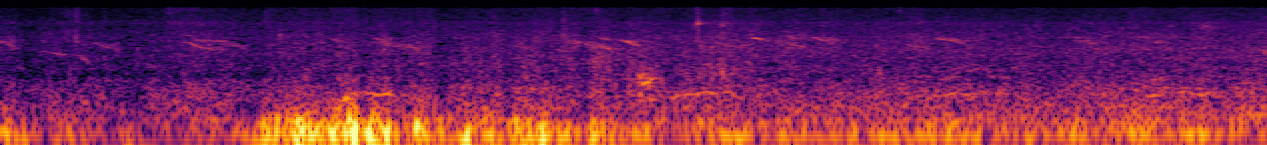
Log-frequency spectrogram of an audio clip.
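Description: Faint outdoor ambience of small birds chirping, many short downward chirps scattered throughout, with a brief low rumble about a second and a half in.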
